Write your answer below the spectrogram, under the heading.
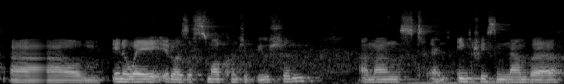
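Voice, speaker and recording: A man with a Zulu accent, very slow pace, and audible room echo. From South Africa. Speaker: science writer. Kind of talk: lecture. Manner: halting, many fillers.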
